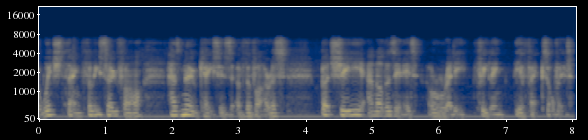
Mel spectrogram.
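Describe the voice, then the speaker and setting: Noticeable background noise accompanies a man talking at a moderate pace and medium pitch with lively intonation. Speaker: radio news presenter. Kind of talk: radio news interview.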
